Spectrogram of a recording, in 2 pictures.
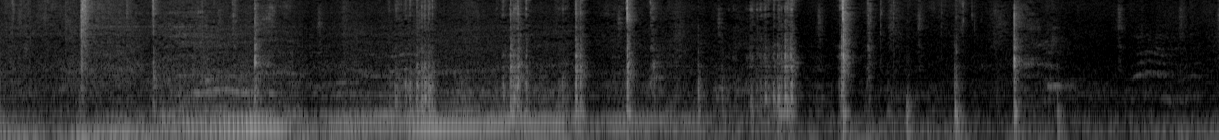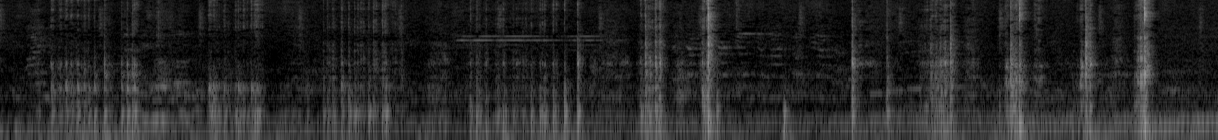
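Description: Scissors cutting blouse fabric, a long run of crisp snipping and sliding blade sounds with fabric rustle, close and steady, with some soft talk in the background.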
